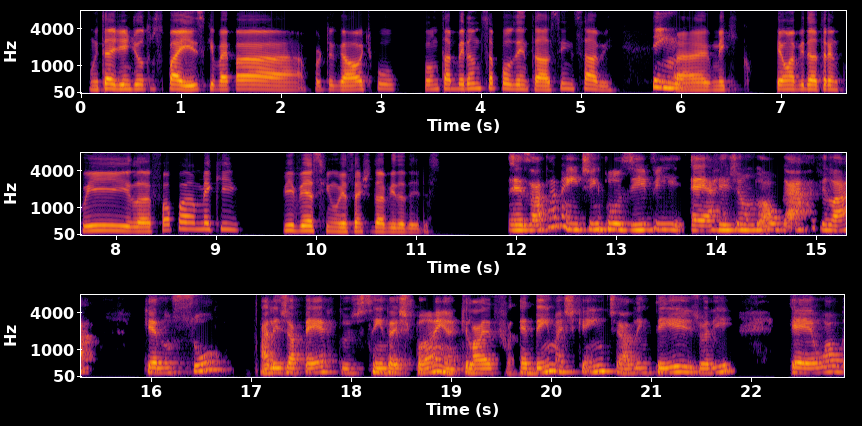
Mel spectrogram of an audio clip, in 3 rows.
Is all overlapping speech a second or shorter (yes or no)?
yes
